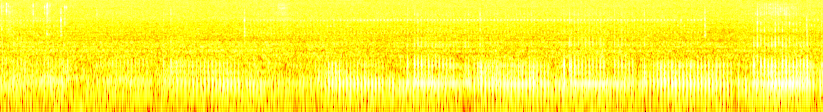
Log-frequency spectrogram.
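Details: Loud, engine-like purring from a female red tabby and white Scottish Fold with upright ears as she welcomes her owner home; the low, throbbing rumble swells in pulses, with some brief rustling noises.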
